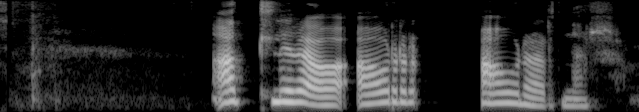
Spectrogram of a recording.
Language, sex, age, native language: Icelandic, male, 8, Icelandic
